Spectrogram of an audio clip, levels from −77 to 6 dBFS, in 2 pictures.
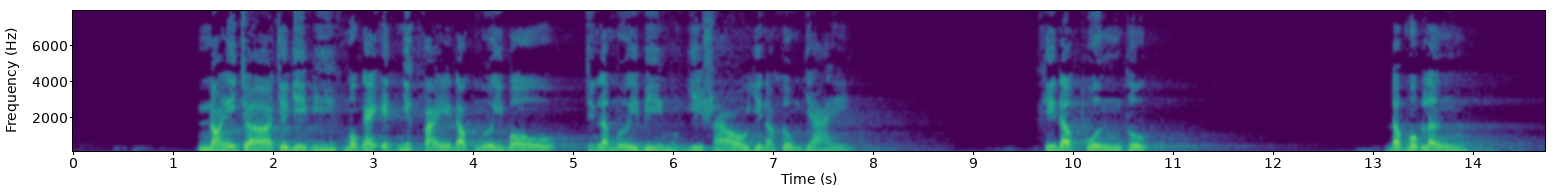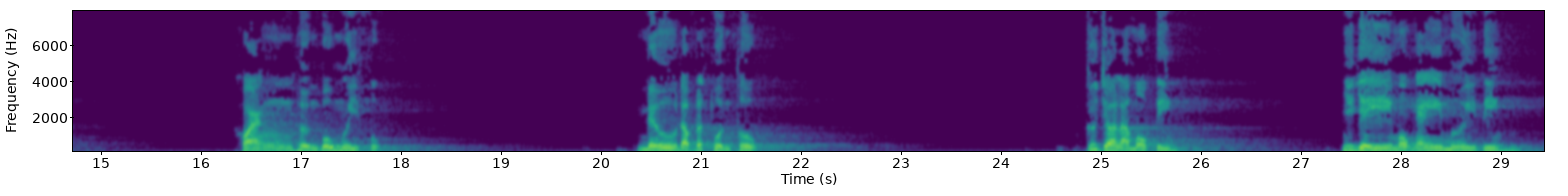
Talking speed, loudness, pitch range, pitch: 105 wpm, -18 LUFS, 115-145 Hz, 130 Hz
